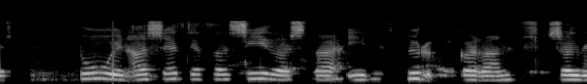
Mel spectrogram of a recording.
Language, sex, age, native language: Icelandic, male, 11, Icelandic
